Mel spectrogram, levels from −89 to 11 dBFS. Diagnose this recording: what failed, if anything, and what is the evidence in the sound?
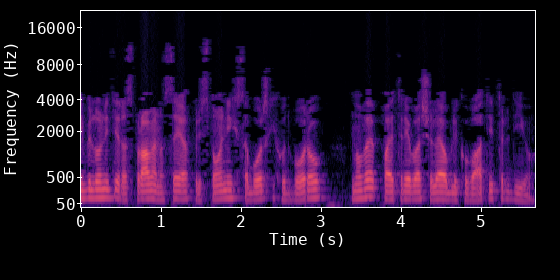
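Codec stage. The speech rings and smears throughout, with hiss pumping alongside it. Likely heavy WMA compression, consistent with a 24 kbps stream, its long blocks smearing noise and dropping weak detail.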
